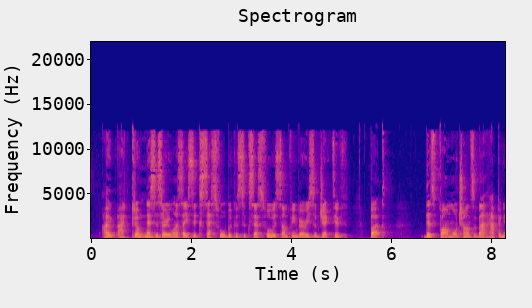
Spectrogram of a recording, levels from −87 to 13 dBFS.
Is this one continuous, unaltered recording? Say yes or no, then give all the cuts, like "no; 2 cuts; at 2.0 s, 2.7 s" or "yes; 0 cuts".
no; 1 cut; at 5.4 s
